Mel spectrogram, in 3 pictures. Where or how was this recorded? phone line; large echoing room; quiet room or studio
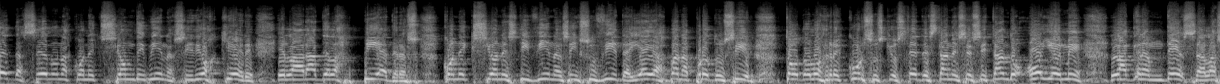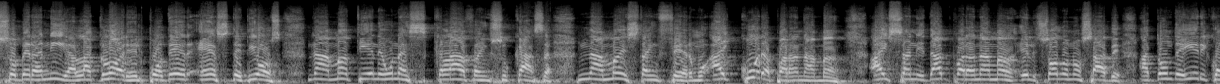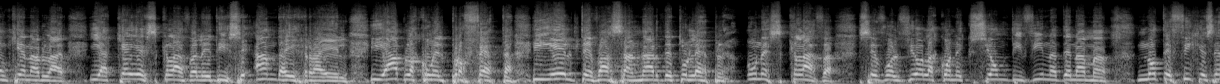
large echoing room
